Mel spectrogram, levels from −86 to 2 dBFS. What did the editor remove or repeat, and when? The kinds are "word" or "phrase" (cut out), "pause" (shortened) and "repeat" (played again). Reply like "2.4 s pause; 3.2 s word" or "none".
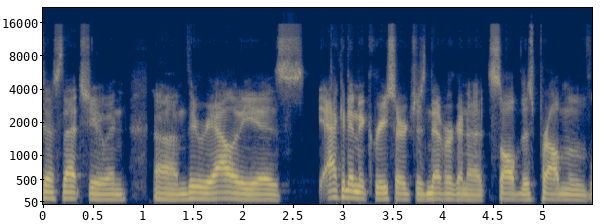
1.0 s pause; 2.7 s pause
